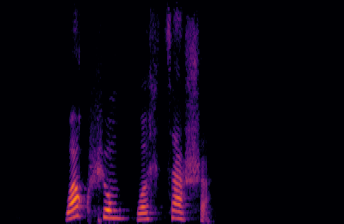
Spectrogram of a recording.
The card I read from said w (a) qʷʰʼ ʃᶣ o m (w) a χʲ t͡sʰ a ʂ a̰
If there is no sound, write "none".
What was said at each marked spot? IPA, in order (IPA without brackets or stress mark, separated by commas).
a, w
